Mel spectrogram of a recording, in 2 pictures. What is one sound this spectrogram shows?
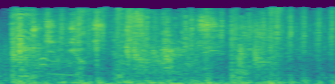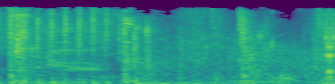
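Video game weapons fire and explosions pop rapidly.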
